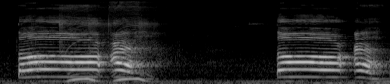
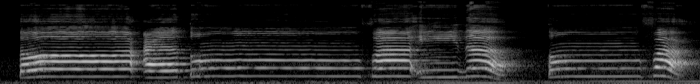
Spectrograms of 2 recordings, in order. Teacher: Jika berhenti, maka ta marbuthah dibaca dengan seperti huruf H. Dan jika diteruskan, maka cara membacanya ta'atun fa'idha tunfa.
